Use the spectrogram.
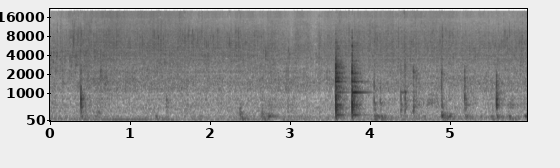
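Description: Tinned butter beans are stirred gently through a British Indian restaurant-style masala sauce in a pan, with soft scraping strokes over a low simmering hiss and a couple of louder clanks midway.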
